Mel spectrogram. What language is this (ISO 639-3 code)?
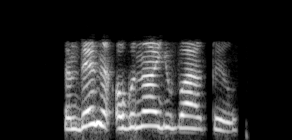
chm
